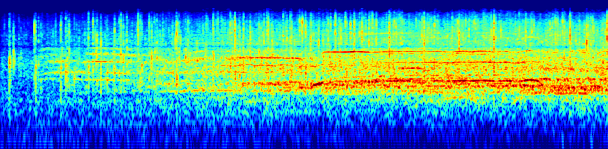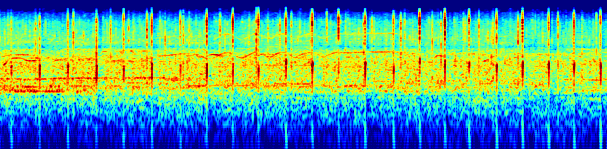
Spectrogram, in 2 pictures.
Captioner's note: applause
